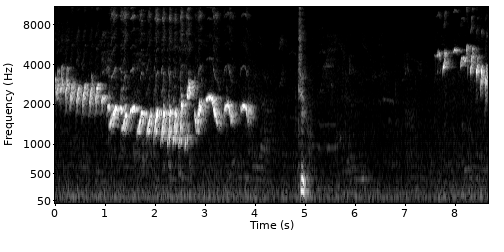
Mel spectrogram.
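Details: White-rumped shama sunning in the morning: a four-second run of rapid, rolling warbled notes, then a sharp click and silence, ending with high, bright, falling whistles.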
